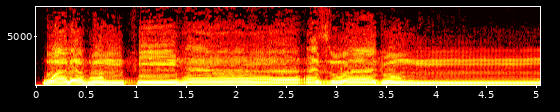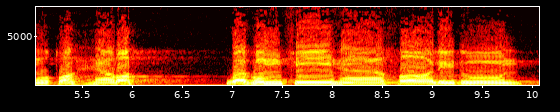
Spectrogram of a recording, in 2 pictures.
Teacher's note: ويسمى إظهار الميم الساكنة هنا إظهارا شفويا لخروج الميم من الشفتين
